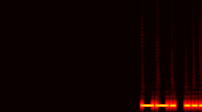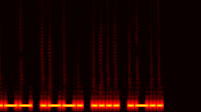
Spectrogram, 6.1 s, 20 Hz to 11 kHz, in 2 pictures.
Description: Morse code, heard as a keyed tone, about 22 wpm, 700 Hz. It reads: G3PHL
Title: DXCC-100 Call Signs - 5 Characters - 22wpm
